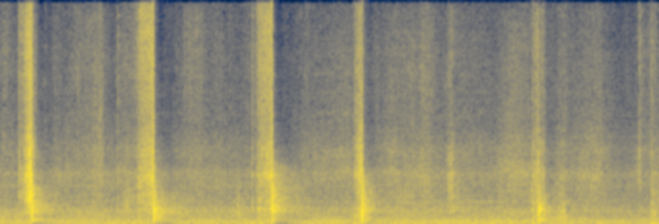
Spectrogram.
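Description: A knife chops sharply against a cutting board.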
